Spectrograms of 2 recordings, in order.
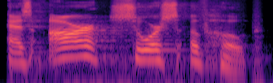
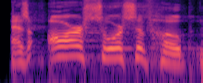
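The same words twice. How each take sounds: First: As our source of hope, spoken slowly; slowed sermon emphasis; slow deliberate. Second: Our lifted high and leaned on; sermon emphasis, our lifted high; stress on our. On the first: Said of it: "first take, slow". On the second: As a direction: hit the word our. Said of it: "repeated key phrase, higher". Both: Real, not acted.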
